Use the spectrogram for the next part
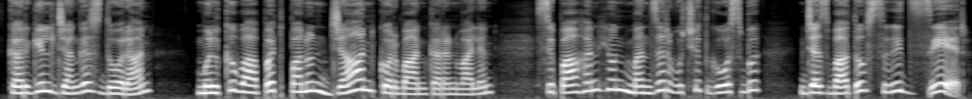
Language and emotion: Kashmiri, sad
